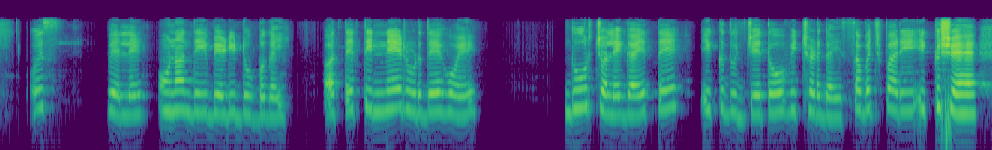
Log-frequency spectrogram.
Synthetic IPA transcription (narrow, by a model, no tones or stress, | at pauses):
ʊs | ʋeːleːʊnãːd̪iːbeːɽiːɖʊbɡəiː | ə̰t̪eːt̪ɪnːẽːɾʊɽd̪eːɦoːeː | d̪uːɾt͡ʃəleːɡəeːt̪eː | ɪkd̪uːd͡ʒeːt̪õːʋiːt͡ʃʰəɽɡəeːsəbəd͡ʒpəɾiːʔɪkʃɛɦɾ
